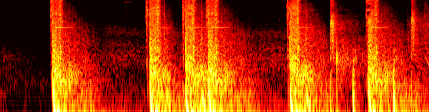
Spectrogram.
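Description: Loud gunfire in a video game shootout from a solo-versus-squad battle royale match: four or five separate sharp bursts of rapid shots, each cracking out and cutting off, spaced about a second apart with short gaps of quiet between them.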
